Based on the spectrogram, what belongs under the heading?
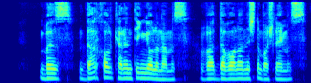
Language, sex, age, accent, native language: Uzbek, male, 25-34, Farg'ona, Uzbek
